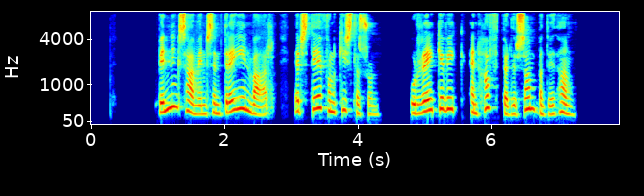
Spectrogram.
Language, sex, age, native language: Icelandic, male, 30-39, Icelandic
